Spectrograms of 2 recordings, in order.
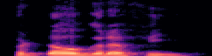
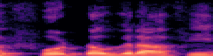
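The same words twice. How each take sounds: First: फोटोग्राफी as fuh-TO-gruh-fee; short first and third vowels in फोटोग्राफी; correct pronunciation. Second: फोटोग्राफी as FO-to-GRAA-fee; full O and long AA in फोटोग्राफी; wrong pronunciation. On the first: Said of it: "इसका actually मतलब क्या जी?". (फोटोग्राफी सही, फ़-टो-ग्रफ़ी) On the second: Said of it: "तो ये फोटोग्राफी नहीं है". (फोटोग्राफी ग़लत, फ़ो-टो-ग्रा-फ़ी) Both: Shown as a demonstration.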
